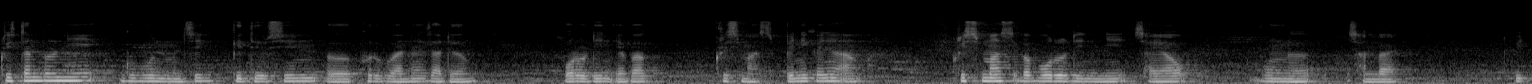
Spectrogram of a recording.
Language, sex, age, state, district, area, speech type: Bodo, male, 18-30, Assam, Chirang, rural, spontaneous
